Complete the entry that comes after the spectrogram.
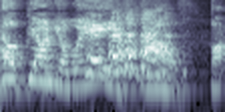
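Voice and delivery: very high, shrill, loud character voice. Voicing Kilgar on his turn in combat: voicing Kilgar. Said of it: "he just breathes on it".

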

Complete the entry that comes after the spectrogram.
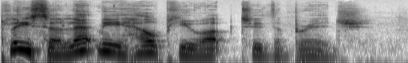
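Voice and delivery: condescending, patronizing, overly courteous talking-down politeness. Voicing a helper who kneels down to a fallen player: patronizing, condescending NPC voice. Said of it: "this condescending asshole is the thought in your head".

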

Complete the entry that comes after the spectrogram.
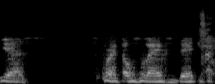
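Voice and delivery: very deep, soft, hushed masked-vigilante hero voice. Demonstrating the role-play idea to listeners, talking in a Batman voice. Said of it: "start talking in your Batman voice".

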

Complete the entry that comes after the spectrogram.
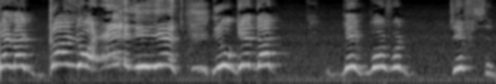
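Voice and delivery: high-pitched yelled shout. Reading a story, the Dick calls to the gunner; shouting. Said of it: "The Dick was shouting to the gunner".

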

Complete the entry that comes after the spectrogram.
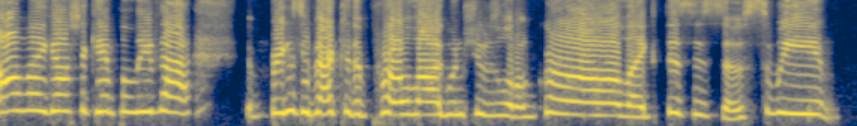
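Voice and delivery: put-on bawling. Speaker retells reacting to a book passage, imitating own bawling. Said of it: "i am just bawling my eyes out like".

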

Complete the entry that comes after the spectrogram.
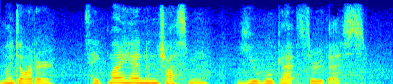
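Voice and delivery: ordinary talk

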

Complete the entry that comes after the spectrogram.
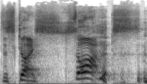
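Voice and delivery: acted-out, very high, impassioned, passionate outburst. Teasing the other speaker by imitating him: imitating a passionate outburst. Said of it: "You sounded so passionate".

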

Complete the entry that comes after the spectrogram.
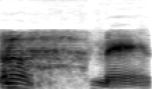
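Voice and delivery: low, quiet voice full of disgust. Asked about drafting Mac Jones as quarterback, the speaker reacts, disgusted. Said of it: "I hear that in my voice, that disgust".

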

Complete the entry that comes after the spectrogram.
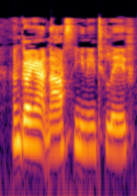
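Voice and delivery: completely serious, deadpan delivery. Retelling what he said after hanging up the phone: imitating a dead serious tone. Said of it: "dead serious".

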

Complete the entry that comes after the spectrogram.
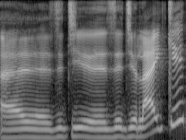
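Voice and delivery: put-on French accent in English. Acting out an awkward workplace scene as a professor: french accent. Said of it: "I'm going to be a French professor".

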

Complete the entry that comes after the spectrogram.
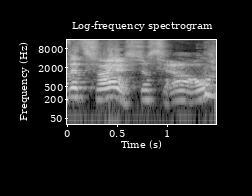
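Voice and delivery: muttered under the breath. A man reacts to being sent on a dangerous mission, under his breath. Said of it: "Cole under his breath".

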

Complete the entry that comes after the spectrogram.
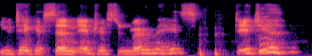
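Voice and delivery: chilling, eerie character voice. Quoting a movie character in his secret mer lair: Jess impression. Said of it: "that was a very good impression".

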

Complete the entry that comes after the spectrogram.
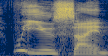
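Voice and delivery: cracked, breaking voice, cracking high. Reading a quote aloud from a published article: voice cracking. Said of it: "I don't know why my voice kinda cracked there".

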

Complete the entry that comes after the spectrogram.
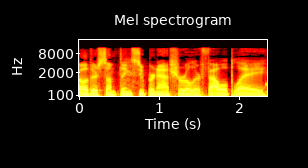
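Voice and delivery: normal talking voice

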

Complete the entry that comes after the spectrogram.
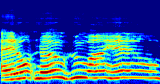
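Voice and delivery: acted sobbing, very high and slow, "am" stretched. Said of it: "just crying and saying".

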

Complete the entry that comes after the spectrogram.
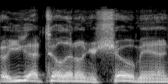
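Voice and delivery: rough and creaky character voice. Retelling what a friend said about the story: imitating a friend who talks like Otto. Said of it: "he talks kinda like Otto".

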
